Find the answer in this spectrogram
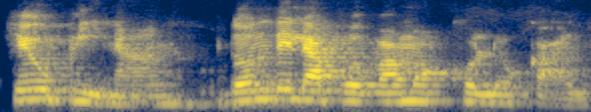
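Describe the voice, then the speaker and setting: Bright-voiced woman teacher. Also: medium pitch, expressive, moderate pace. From Argentina. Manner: patient, questioning, affirming answers. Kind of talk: online class lesson. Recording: echoey room.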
